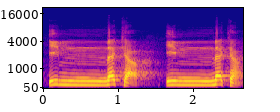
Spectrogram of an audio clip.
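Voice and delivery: innaka said slowly, in-na-ka with a held double n; patient teacher modelling innaka; slow repeat. Shown as a demonstration. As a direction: drill innaka slowly for learners to echo. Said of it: "Allez avec moi".

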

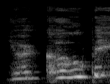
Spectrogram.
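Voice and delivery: hammed-up stunned question; high, disbelieving squeak; mock astonishment. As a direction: act floored by the reveal. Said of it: "you're like".

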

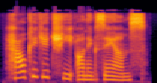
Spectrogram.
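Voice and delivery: usual speaking voice

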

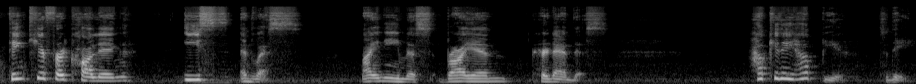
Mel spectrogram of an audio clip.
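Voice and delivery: slow greeting, weight on EAST and HOW CAN I HELP; deliberate agent greeting, key words drawn out; stressed key words. Shown as a demonstration. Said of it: "Where did I give stress?".

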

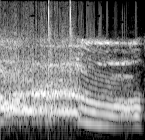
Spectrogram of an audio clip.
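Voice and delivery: high, drawn-out groan of defeat; anguished cry. Real, not acted. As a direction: wail as it goes wrong. Fails the jump after urging.

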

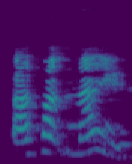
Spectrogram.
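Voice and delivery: normal talking voice

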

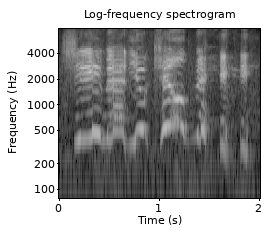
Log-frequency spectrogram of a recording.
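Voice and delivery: high, loud pleading yells; exasperated shouting. Real, not acted. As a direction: beg G-Man to stop, frustrated. Teammate G-Man kills player.

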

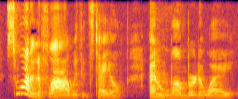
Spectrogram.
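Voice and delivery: usual speaking voice

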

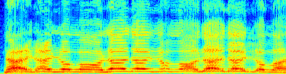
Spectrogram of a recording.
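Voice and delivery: high, loud chanted shout of the professor; imitating the professor yelling in class; imitated shouting. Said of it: "Bağırıp duru".

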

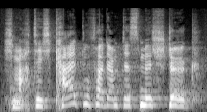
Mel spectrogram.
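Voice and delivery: enraged robber's menace; furious threat. A narrator's reading. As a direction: threaten her, voice pushed up in rage. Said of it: "Fjodor wurde wütend".

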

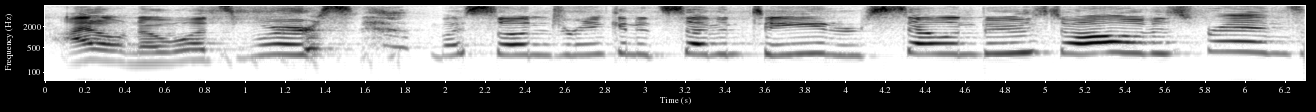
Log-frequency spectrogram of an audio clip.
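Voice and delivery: high, slow, wailing imitation of his crying mom; imitating crying mom. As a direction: wail it up high and slow like a sobbing mother. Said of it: "And she really starts crying".

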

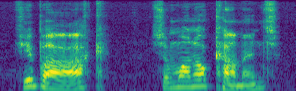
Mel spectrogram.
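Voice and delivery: ordinary delivery

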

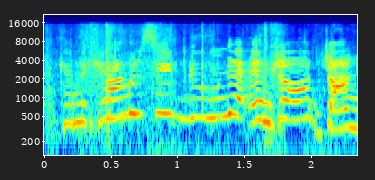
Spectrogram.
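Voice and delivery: high sing-song pet voice; talking to dogs. Real, not acted. Wife calls the dogs to the camera in pet voice. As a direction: coo it up high like to a puppy.

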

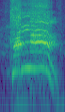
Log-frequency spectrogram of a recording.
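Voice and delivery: high, loud shout at the screen; yelled call. Real, not acted. Gamer yelling at his player to come here. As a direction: bark it out to the player.

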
